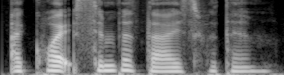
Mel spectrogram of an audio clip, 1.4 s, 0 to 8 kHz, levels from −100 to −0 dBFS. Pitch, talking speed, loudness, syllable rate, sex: 170 Hz, 210 wpm, -21 LUFS, 6.8 syllables/s, female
